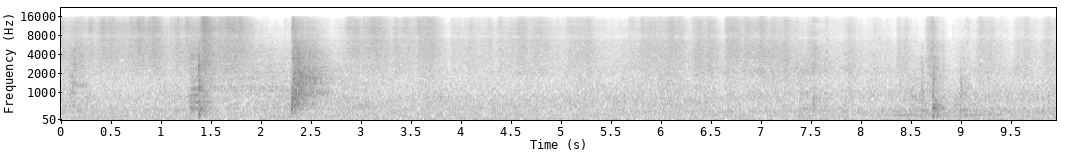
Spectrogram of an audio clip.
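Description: A metal plate scooping cooked rice out of a large metal cooking pot, rubbing and scraping against the rice and the pot, with two sharp metal knocks about a second and a half and two seconds in and a lighter one near the end.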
